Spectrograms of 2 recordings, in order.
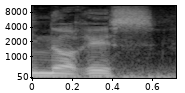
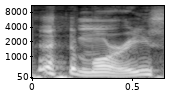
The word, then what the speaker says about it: Maurice: i arrived in boston people started calling me norris and i got tired of correcting them all the time maurice isn't hard to pronounce i'd been talking with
